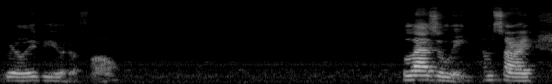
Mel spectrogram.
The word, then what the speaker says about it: lapis lazuli: Lazuli. I'm sorry. I think I pronounced it wrong. Lazuli is how you pronounce it.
